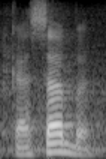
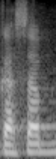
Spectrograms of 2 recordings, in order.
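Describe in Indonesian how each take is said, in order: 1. Huruf b terakhir dilepaskan dengan lantunan. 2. Huruf b terakhir diakhiri dengan hentian glotis tambahan. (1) "kena lantunkan" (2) "jangan sampai ada hamzah"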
